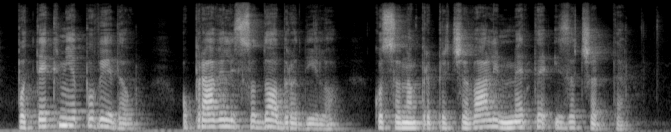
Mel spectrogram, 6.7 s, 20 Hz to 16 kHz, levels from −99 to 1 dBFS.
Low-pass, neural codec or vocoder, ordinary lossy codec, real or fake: 14.4 kHz; none; none; real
